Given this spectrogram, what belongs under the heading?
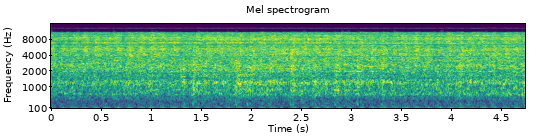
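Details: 1987 Kawasaki 305, 11,000 miles, revived after sitting outside over 3 years, new spark plugs, choke off: even, steady low putter at idle with no knocks or misses; running smoothly.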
